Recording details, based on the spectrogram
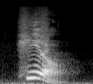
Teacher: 혀끝의 치경이 안 닿고 그대로 소리가 밖으로 나가는 소리. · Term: dark L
